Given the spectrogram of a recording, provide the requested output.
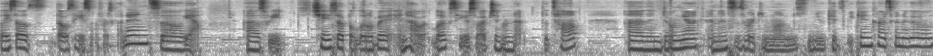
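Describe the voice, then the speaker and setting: A woman talking at a fairly quick pace over music in the background. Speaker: kpop collector youtuber. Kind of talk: casual show-and-tell vlog. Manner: fast, rambling with fillers.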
